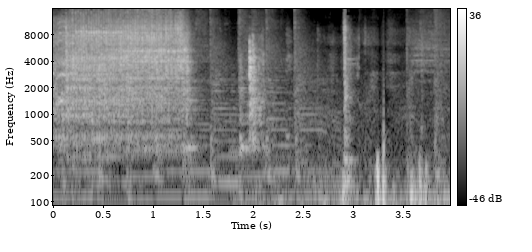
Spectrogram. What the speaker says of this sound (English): Grab your impact with the 21 still attached.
